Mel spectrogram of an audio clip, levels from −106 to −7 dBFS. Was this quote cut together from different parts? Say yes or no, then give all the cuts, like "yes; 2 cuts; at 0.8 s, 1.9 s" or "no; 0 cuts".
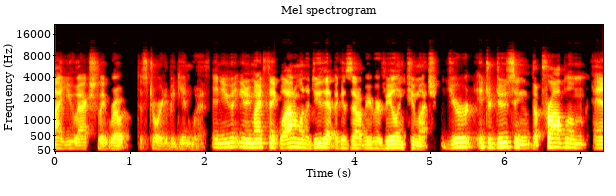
yes; 2 cuts; at 2.0 s, 5.1 s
